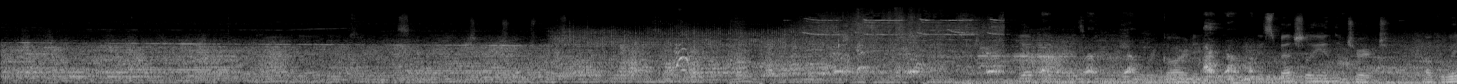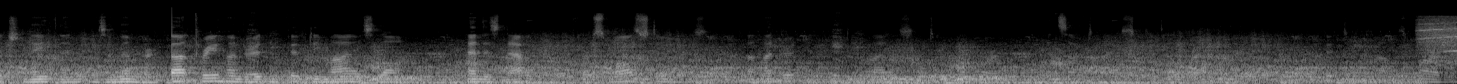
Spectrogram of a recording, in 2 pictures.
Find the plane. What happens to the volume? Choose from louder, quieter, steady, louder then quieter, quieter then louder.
steady.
